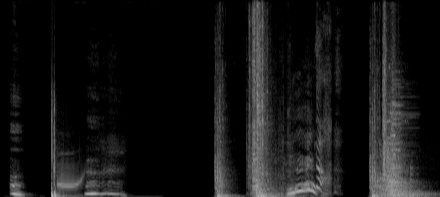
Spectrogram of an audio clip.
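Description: Cartoon sound effects and wordless character vocalizing. A short glide falls in pitch, then a drawn-out voice-like sound falls in pitch. From about halfway come loud noisy outbursts with sliding pitch, and another starts near the end.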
